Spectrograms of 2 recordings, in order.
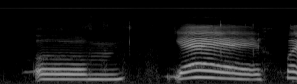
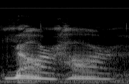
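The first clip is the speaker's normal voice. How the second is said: hearty pirate Yar har, a bit louder; 6 dB louder than usual. Shown as a demonstration. Kid trying a pirate catchphrase for the stream, hammed up. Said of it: "That's not my voice".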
